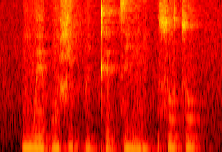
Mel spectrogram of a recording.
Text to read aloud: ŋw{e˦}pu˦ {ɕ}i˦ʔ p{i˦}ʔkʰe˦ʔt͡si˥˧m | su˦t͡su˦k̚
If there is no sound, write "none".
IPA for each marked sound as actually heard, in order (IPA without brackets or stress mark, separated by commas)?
e˥˧, ɕ, i˨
